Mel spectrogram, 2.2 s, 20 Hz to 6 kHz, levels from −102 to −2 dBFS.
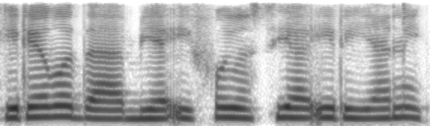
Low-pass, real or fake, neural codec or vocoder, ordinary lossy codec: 5.4 kHz; fake; codec, 16 kHz, 2 kbps, X-Codec, HuBERT features, trained on balanced general audio; none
